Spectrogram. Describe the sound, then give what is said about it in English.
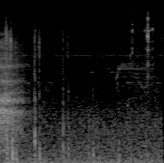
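Horse hooves clip-clop as a rider rides off: a few sharp, uneven hoof strikes over a steady low hiss, fairly faint throughout. “Amberlee rides off”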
